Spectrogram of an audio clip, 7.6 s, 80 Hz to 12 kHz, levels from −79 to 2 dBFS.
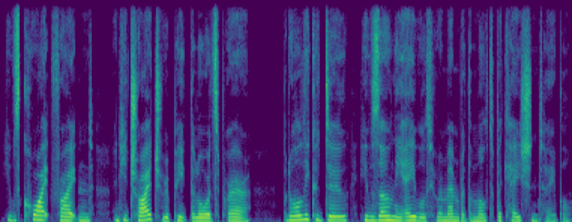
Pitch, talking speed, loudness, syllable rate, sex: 195 Hz, 205 wpm, -18 LUFS, 5.7 syllables/s, female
